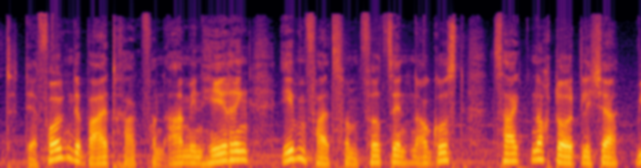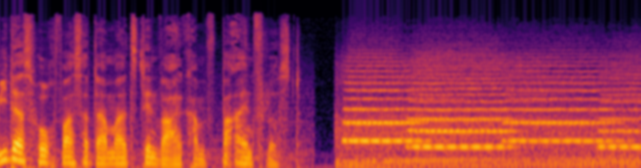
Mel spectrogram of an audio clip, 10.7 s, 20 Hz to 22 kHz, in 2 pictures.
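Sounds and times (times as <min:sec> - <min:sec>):
speech: 0:00.2 - 0:08.2
warning sirens wailing during a flood disaster in Saxony Germany: 0:08.2 - 0:10.6.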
